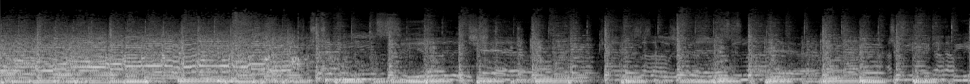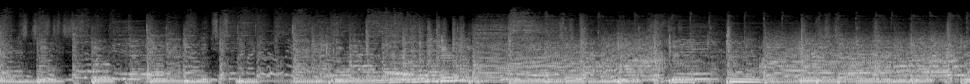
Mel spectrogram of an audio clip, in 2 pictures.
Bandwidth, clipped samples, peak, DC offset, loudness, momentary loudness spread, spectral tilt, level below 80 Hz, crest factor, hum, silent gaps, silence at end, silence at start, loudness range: 14 kHz; under 0.1%; -2 dBFS; under 0.1%; -17 LUFS; 5 LU; -6.5 dB/octave; -30 dBFS; 14 dB; none; none; 0 s; 0 s; 4 LU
